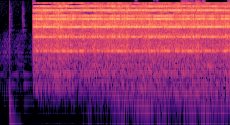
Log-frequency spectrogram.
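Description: An electric bell ringing continuously on one steady, shrill tone, starting suddenly just under half a second in.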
